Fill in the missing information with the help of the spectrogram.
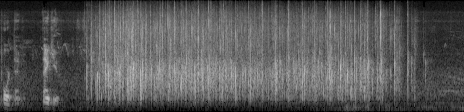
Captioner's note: applause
